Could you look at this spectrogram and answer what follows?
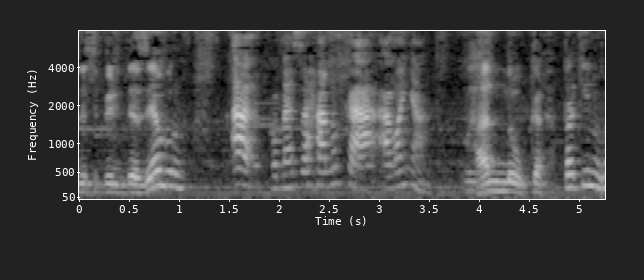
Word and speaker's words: Hanukkah: Começa Hanukkah amanhã. Hanukkah. Para quem não sabe o que é Hanukkah? A pronúncia é Hanukkah e a gente fala Hanukkah, né?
